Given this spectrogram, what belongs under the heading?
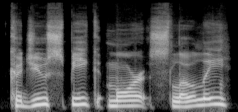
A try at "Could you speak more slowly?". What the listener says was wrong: Put a little stress on slowly, like this. Could you speak more slowly? Hear the longer slow.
